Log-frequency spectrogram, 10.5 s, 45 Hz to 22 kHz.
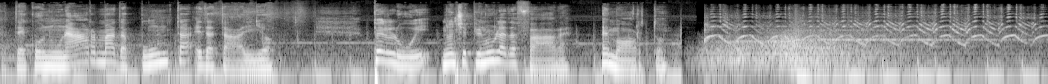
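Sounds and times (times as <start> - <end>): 
speech: 0.2 - 2.8, 3.7 - 7.2
several ambulance sirens wailing: 7.0 - 10.4.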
